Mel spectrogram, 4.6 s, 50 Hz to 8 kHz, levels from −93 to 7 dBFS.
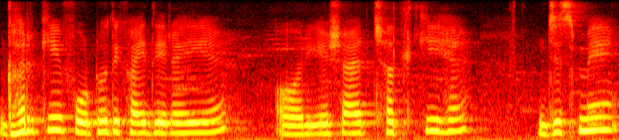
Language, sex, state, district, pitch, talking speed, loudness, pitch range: Hindi, female, Rajasthan, Jaipur, 220 Hz, 180 wpm, -16 LUFS, 205-245 Hz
